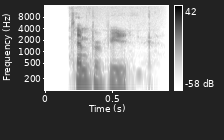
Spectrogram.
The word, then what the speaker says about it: Tempur-Pedic: Therapeutic. – Tempur-Pedic. – Yeah. – Therapy? – No. Temper. – Tempur-Pedic.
